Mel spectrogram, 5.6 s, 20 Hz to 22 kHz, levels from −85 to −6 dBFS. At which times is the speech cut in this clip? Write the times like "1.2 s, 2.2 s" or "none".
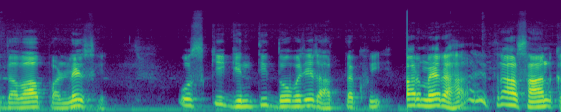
4.1 s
